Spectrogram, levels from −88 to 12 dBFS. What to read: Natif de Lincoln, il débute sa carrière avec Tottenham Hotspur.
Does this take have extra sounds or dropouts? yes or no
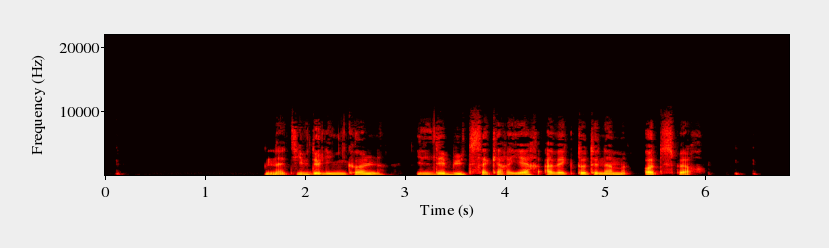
no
